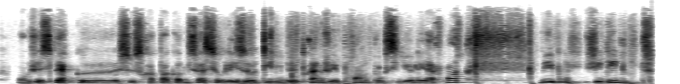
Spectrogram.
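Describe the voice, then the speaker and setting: Her voice is somewhat breathy, dark and mellow, and fairly low for a woman. She speaks at a moderate pace. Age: 60s. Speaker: retiree, train passenger. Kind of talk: testimony.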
